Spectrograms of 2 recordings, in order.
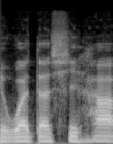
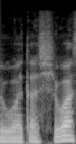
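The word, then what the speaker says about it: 私は: à travers l'écrit B vous allez peut-être dire des choses comme kogichiha au lieu de kogichiwa des watashiha à la place de watashiwa ce genre de chos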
